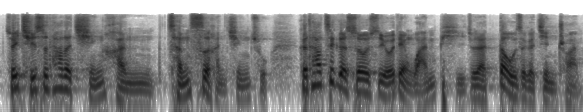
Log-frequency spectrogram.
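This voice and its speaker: Husky, low-voiced male lecturer. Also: a little fast. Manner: animated storytelling with asides and rhetorical questions. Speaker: literature lecturer. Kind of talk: lecture explaining a classic novel.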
